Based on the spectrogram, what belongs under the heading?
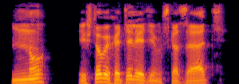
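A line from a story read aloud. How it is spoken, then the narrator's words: Bored tone. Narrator (Russian): Скучающим тоном поинтересовался Виталий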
